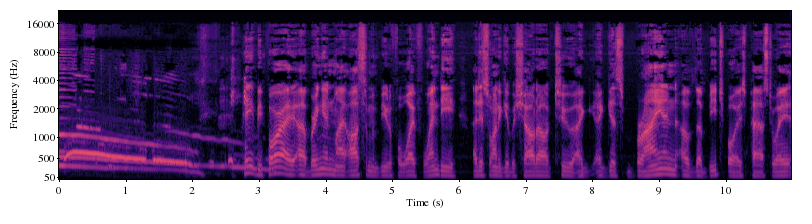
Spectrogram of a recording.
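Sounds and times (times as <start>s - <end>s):
people imitating a wolf howl: 0.0s - 3.6s
speech: 2.8s - 10.9s.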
